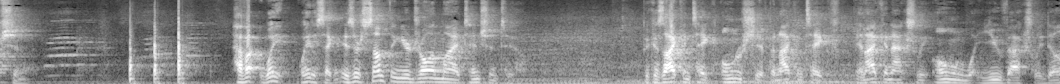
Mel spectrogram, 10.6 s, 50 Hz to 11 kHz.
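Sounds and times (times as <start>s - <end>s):
speech: 0.1s - 0.4s, 2.4s - 5.4s, 6.4s - 10.5s
solid knocking on a door: 1.3s - 2.0s.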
